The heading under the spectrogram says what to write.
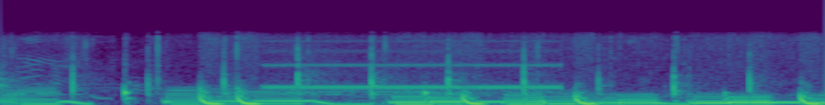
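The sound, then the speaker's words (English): A telephone ring heard down a narrow phone line, a steady electronic tone repeating over a low murky background of muffled thumps and hum. “Pick up the phone, bitch.”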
